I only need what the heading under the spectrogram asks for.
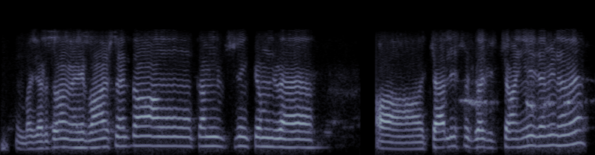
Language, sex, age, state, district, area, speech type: Urdu, male, 60+, Delhi, Central Delhi, rural, conversation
